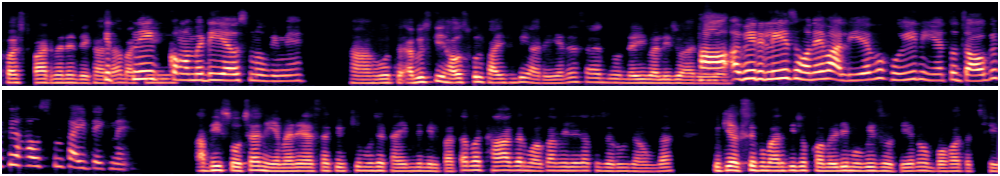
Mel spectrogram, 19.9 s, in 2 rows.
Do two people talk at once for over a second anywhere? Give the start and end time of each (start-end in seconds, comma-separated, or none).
none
